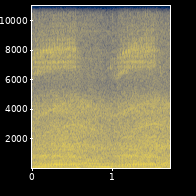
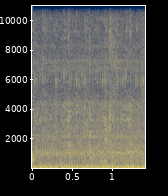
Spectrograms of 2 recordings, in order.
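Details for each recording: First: 1969 VW Beetle air-cooled flat-four after replacing wrong spark plugs with correct, gapped ones, choke partly on at first: revs up and down cleanly with no stumble, smooth and no smoke; fixed, running normally. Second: 1969 VW Beetle air-cooled engine before spark plug change: uneven skipping exhaust rumble, stumbling and coughing, won't take full throttle; misfire, owner suspects wrong spark plugs, replacing with correct heat-range plugs.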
